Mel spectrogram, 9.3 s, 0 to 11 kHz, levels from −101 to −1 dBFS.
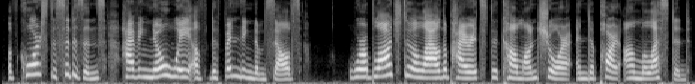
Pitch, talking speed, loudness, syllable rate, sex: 270 Hz, 150 wpm, -18 LUFS, 5.2 syllables/s, female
